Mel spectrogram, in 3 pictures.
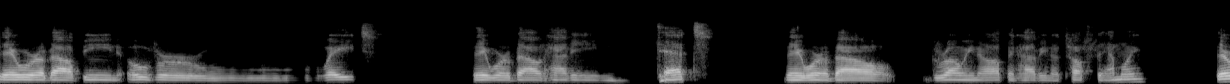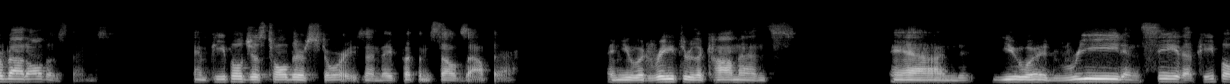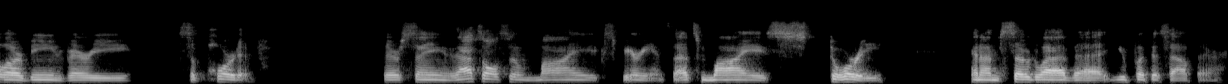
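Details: Stuttering in a 42-year-old man, with onset around age eight, school-age speech therapy, and a formerly covert stutter.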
